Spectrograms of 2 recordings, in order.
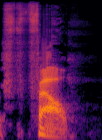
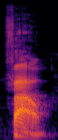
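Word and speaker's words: Pfau: Is it Fa or Fa? – Fau. – Fau.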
